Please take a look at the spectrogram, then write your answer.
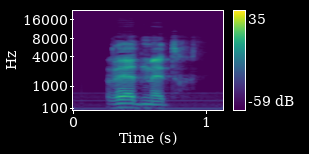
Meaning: to readmit
- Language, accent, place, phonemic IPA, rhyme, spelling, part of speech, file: French, France, Lyon, /ʁe.ad.mɛtʁ/, -ɛtʁ, réadmettre, verb, LL-Q150 (fra)-réadmettre.wav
